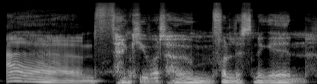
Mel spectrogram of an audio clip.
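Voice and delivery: low, slow creepy voice. Pretend. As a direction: sign off like a creepy stalker. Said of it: "That was creepy".

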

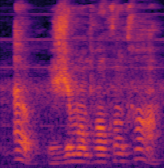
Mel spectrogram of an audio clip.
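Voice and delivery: mock French gibberish, lightly done; fake French. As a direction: pretend to speak French. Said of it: "it wasn't even a language".

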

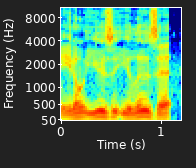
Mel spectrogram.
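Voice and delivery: a touch of mock sing-song; mocking the saying. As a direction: parrot an annoying cliché. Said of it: "annoying to hear people say that".

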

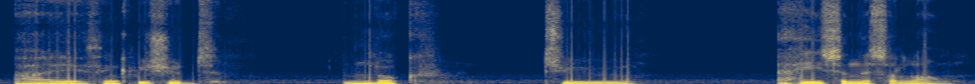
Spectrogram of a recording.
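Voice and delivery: measured suggestion with long pauses between phrases; android character. Acted. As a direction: speak haltingly, choosing each word. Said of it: "he turns to you and says".

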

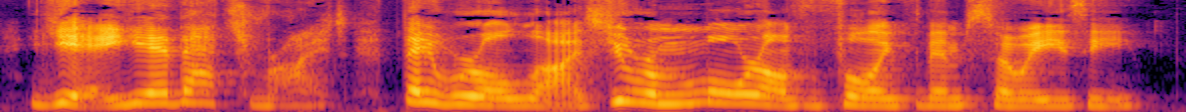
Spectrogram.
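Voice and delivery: loud, sneering villain voice; mocking gloat. Pico Devimon mocking Takeru, loud and sneering. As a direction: jeer at the boy for being fooled.

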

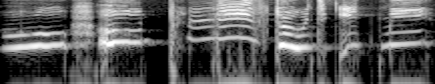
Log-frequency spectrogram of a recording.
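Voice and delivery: very high begging squeak; squeaky pleading mouse. Acted. Mouse begs troll.

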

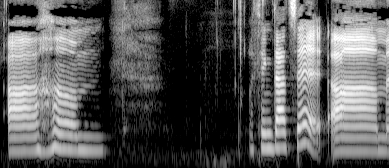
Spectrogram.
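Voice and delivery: ordinary delivery

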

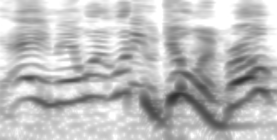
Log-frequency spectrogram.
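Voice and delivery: high-pitched, baffled imagined objection; playful bewildered protest; mock incredulous protest. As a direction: act out disbelief at someone's behavior.

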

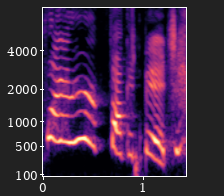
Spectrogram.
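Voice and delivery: high yelled insult through a laugh. Retold or imitated. Yelling at the driver while laughing, high yell. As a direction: yell it back, half laughing. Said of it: "I'm like".

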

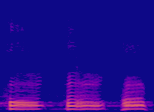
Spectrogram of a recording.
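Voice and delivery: loud mock honks; honking like geese; goose honk. Shown as a demonstration. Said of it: "They're doing this".

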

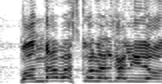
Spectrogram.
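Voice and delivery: high, loud accusation; accusing shout. Retold or imitated. Servant girl accusing Peter, shouting high. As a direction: accuse him loudly. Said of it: "como mismo Pedro".

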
